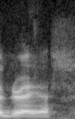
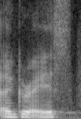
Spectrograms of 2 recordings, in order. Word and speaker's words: Agreus: the whole Ezra, Imogen, I can never remember how to pronounce his name, but it is Mr. Agreus. Yeah, Agreus.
